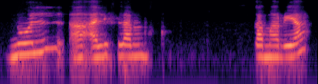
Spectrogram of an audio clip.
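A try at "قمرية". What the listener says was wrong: Qa bukan kama qamariyah. Kan kama, qama. Qamariyah sebenarnya.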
